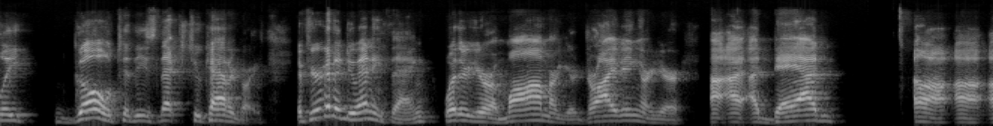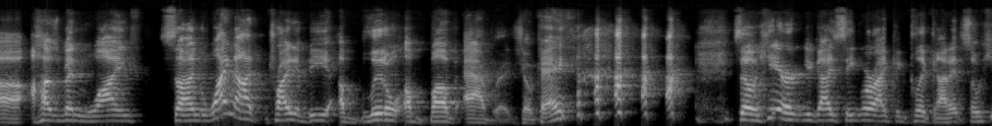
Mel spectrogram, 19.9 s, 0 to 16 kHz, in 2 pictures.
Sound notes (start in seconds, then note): 15.6 laughs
